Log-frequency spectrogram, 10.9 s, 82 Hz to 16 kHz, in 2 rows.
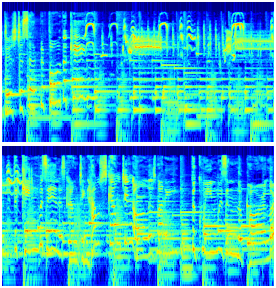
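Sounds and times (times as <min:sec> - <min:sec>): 
speech: 0:00.1 - 0:10.8
loud bouncy musical backing with a steady bass beat: 0:00.5 - 0:09.8
birds chirping and warbling: 0:01.4 - 0:06.4.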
